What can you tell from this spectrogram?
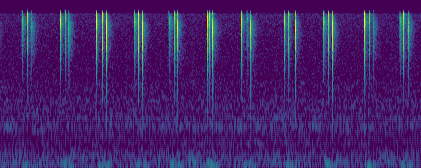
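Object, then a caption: Polished carnelian stone point. A solid polished carnelian stone point, held in the fingers, is tapped with long acrylic nails. Eleven quick bursts of two or three sharp, bright clicks come at a steady pace, each dying away instantly. A faint low rumble sits beneath them.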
